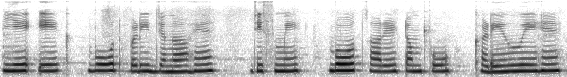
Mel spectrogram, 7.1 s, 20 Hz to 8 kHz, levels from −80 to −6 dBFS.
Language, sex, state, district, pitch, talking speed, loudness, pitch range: Hindi, female, Uttar Pradesh, Shamli, 245 Hz, 110 wpm, -16 LUFS, 240-255 Hz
